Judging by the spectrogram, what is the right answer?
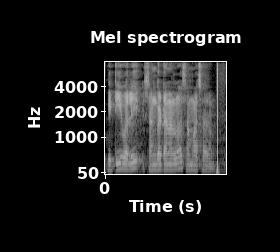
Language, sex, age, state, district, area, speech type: Telugu, male, 18-30, Telangana, Nalgonda, urban, read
